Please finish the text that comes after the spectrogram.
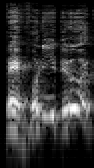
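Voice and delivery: high-pitched, exasperated retold question; alarmed disbelief. Husband catching wife bidding again, acted dismay.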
